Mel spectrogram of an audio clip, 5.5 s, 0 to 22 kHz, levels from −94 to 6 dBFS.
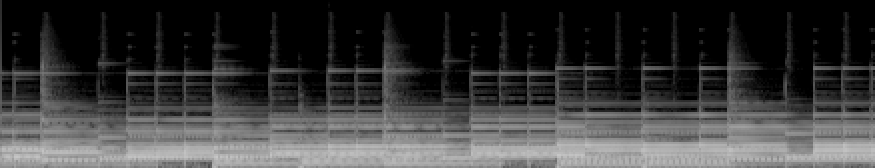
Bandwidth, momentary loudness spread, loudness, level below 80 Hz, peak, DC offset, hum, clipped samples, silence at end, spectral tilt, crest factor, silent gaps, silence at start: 6 kHz; 3 LU; -22 LUFS; -42 dBFS; -8 dBFS; under 0.1%; none; under 0.1%; 0 s; -10.5 dB/octave; 12 dB; none; 0 s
